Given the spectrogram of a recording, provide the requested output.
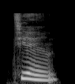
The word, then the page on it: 件: jiàn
